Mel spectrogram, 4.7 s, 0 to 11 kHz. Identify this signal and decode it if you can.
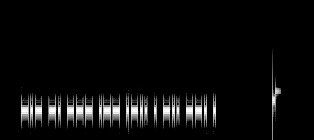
Morse code, heard as a keyed tone, about 36 wpm, 700 Hz. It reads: KNOWLEDGE
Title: Sentences from Top 600 Words - New Word Drill - 35wpm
